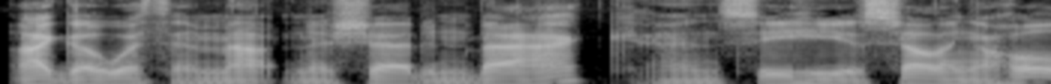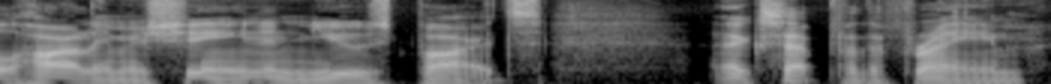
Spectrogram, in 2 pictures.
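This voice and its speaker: A man reading a first-person audiobook in a measured, reflective storytelling manner. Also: sits low, no room sound, studio quality. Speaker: audiobook narrator.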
